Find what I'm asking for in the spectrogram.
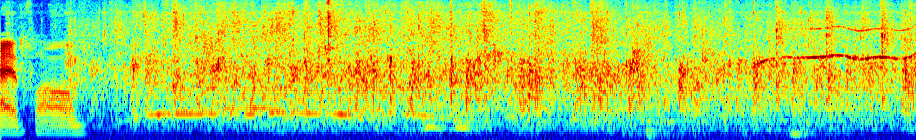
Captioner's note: audience applauding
